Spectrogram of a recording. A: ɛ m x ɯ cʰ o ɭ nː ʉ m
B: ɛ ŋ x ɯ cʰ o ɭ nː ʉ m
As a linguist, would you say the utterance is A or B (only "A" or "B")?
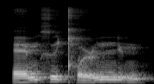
A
